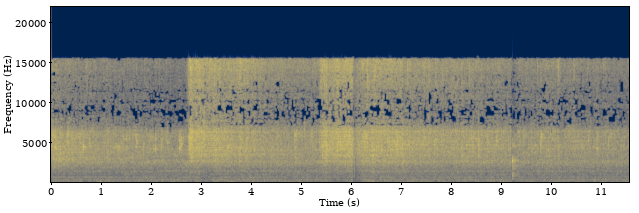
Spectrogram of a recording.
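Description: Diced carrots sizzling in hot oil in a metal kadai, a steady frying hiss that is strongest in the first six seconds and then settles a little softer.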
